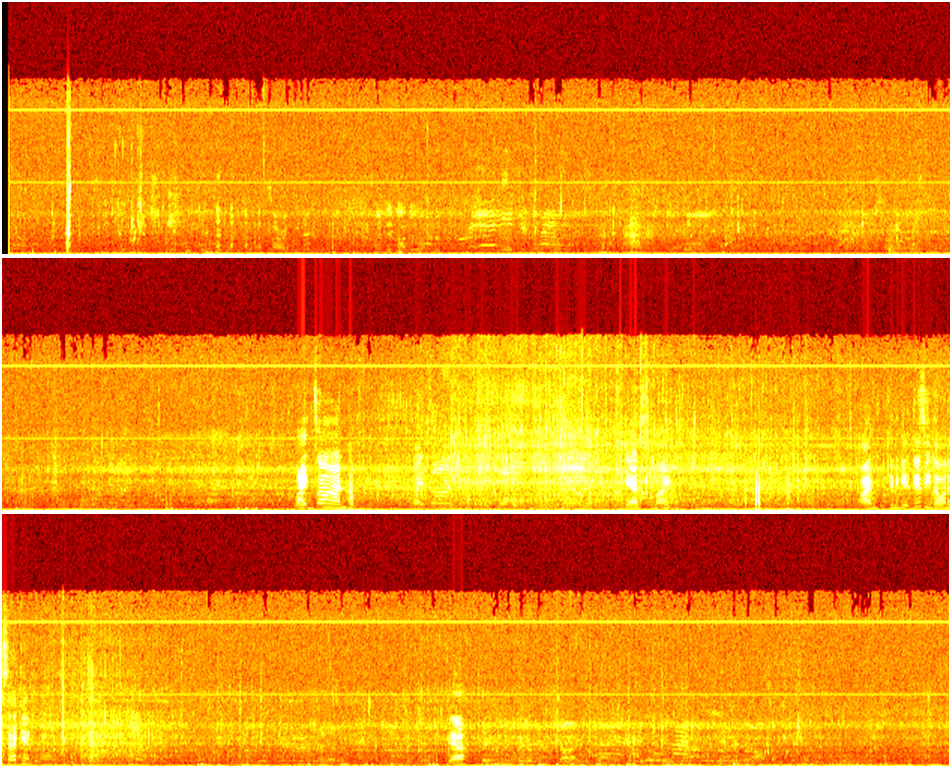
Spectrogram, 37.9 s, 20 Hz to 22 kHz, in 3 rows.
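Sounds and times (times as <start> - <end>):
stream water running and splashing: 0.1 - 37.9
people calling and laughing: 1.6 - 4.2.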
